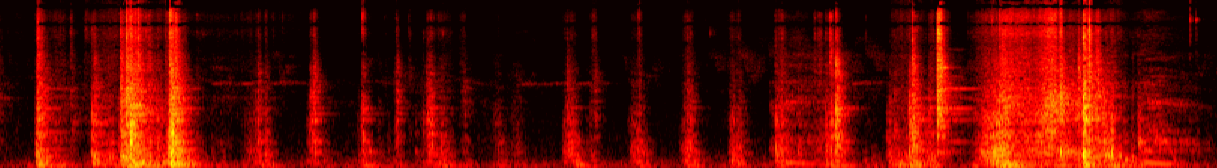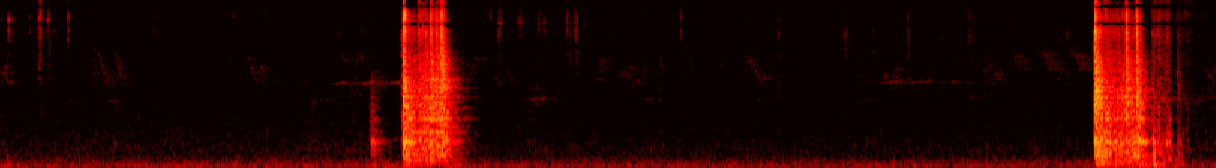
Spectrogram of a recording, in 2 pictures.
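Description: Irregular knocks, clicks and rattles as straps and metal parts are handled, busiest about ten seconds in. Then near silence, broken by two short clattery bursts, one a little after sixteen seconds and one just before the end.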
